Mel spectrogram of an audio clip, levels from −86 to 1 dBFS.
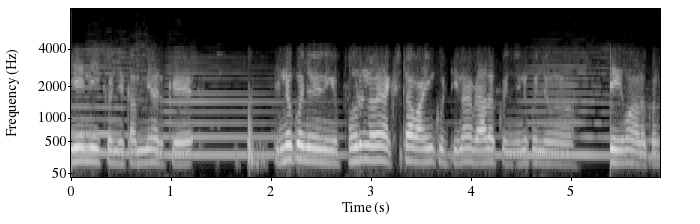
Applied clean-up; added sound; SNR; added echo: none; Brass instrument; 12 dB; none.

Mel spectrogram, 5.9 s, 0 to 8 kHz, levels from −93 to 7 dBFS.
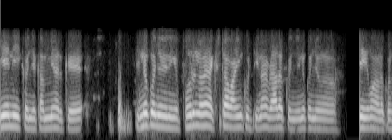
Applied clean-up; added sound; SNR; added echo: none; none; none; none.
